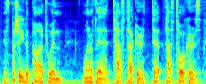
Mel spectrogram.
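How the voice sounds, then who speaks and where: A man's voice: medium pitch, normal speed, a little mellow, breathy edge, close to an everyday voice. A man voicing a cocky, cruel, foul-mouthed vampire as in-character commentary on a video game, drawling and sardonic as he muses aloud. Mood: musing, contemptuous. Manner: drawling, sneering, musing.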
